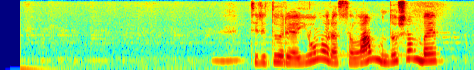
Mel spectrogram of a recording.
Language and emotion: Russian, positive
